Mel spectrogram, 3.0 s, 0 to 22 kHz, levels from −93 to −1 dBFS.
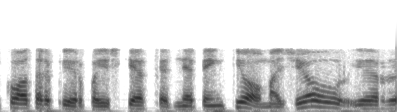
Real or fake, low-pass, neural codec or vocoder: real; 3.6 kHz; none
